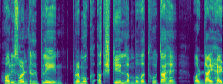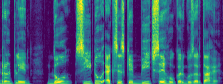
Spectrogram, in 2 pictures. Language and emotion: Hindi, neutral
